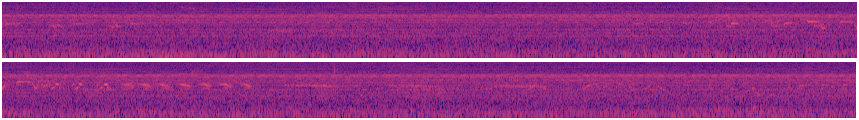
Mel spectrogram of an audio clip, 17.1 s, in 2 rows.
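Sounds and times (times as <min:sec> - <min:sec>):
steady background hiss: 0:00.0 - 0:17.0
songbird singing faintly: 0:06.3 - 0:17.0.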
